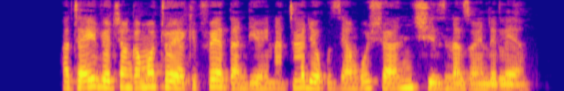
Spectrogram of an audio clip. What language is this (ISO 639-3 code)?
swa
